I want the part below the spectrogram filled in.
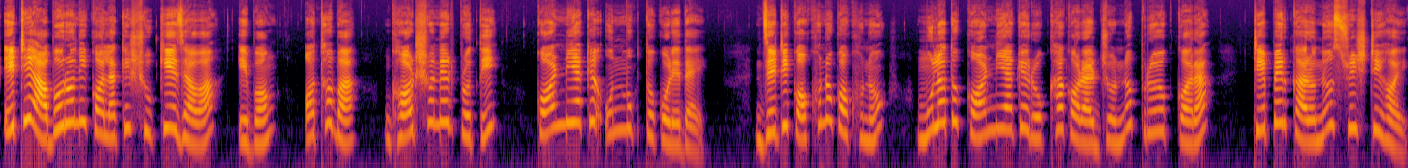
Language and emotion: Bengali, neutral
